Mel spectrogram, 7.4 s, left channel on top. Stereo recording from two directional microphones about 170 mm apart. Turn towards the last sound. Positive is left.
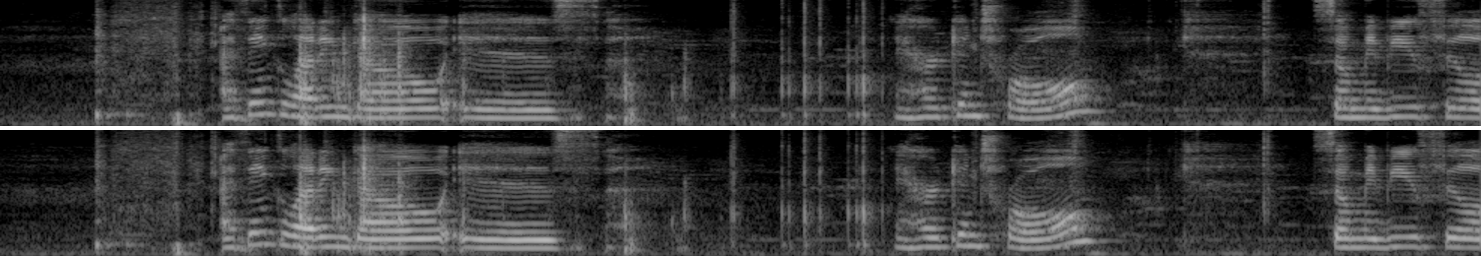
turn(degrees=-40)  # may be behind; listen again after turning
